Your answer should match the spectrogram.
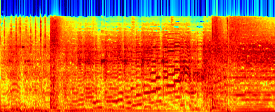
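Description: Electric guitar playing a lead line over bass guitar and drums in an instrumental rock piece, with a quick run of notes climbing in pitch about two seconds in. Drum hits land about a second in and again near the end, where the band settles on a long held note.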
